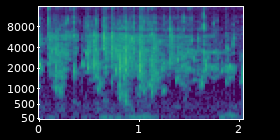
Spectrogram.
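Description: Faint dripping and trickling of water from a wet cast net being hauled by hand out of the water over the side of a small wooden boat, in scattered small drips.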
